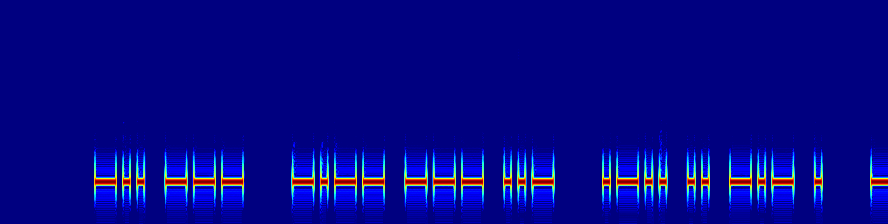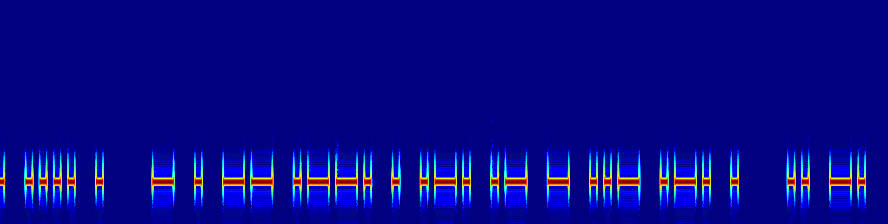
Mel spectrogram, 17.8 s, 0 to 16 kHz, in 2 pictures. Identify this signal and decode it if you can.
Morse code, heard as a keyed tone, about 17 wpm, 700 Hz. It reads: DO YOU LIKE THE TEMPERATURE IN
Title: Sentences from Top 1000 Words - Review Part 4 - 17wpm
